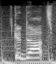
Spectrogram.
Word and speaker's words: Gadot: From having to clap back at body shamers to teaching everyone to pronounce her last name with a hard T, Gadot's press circuits have been rife with awkward exchanges.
